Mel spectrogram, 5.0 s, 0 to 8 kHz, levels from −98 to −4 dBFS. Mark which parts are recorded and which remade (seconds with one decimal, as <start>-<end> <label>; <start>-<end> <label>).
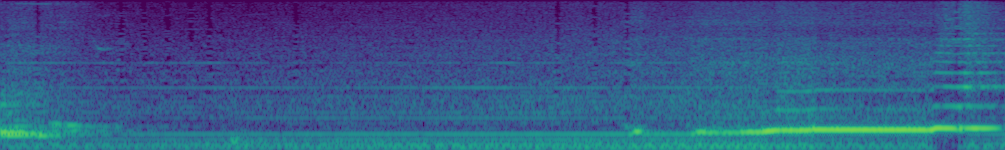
0.0-5.0 recorded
